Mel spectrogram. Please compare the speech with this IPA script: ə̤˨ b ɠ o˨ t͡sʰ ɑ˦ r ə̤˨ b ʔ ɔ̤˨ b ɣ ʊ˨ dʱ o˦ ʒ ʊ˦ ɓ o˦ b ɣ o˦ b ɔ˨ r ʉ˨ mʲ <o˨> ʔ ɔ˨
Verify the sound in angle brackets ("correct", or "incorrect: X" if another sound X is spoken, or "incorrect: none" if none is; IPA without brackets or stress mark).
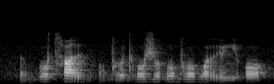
correct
